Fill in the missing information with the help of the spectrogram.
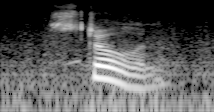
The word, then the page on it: stolen: American English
